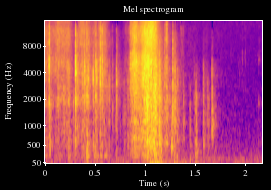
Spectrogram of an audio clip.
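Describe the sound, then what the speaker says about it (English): Wrapping paper crinkles and tears as a wrapped book from a September subscription box is opened, a close, continuous rustle building to a louder rip in the middle before fading out, with no talking. "Whenever I, like, unwrap a book on this channel"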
